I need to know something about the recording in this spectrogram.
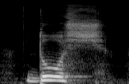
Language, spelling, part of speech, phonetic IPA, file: Ukrainian, дощ, noun, [dɔʃt͡ʃ], Uk-дощ.ogg
- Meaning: rain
